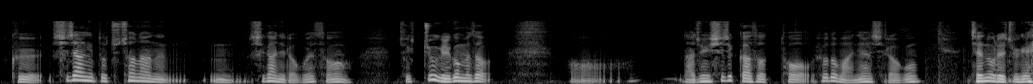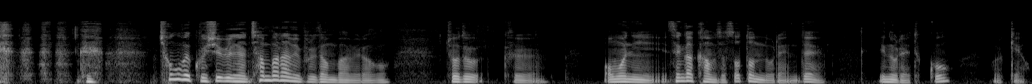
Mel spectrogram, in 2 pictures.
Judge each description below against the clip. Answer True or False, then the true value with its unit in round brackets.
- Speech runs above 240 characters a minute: False (235 characters per minute)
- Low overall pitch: True (130 Hz)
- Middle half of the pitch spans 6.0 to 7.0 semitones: False (5.2 semitones)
